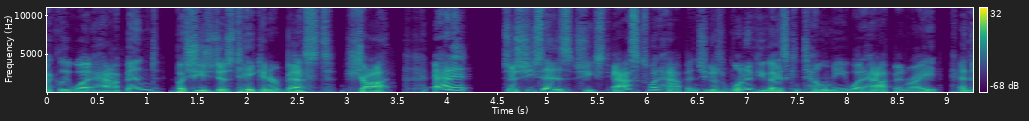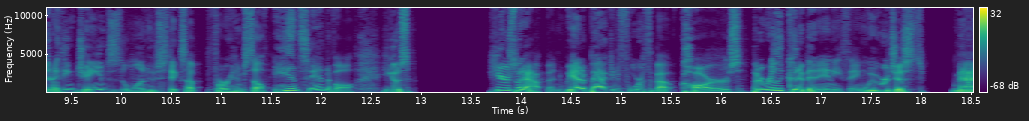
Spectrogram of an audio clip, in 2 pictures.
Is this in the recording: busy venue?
no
